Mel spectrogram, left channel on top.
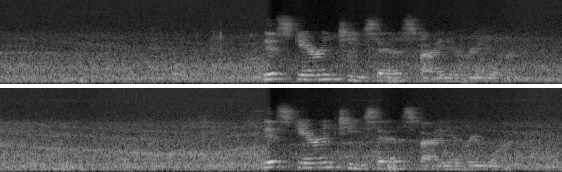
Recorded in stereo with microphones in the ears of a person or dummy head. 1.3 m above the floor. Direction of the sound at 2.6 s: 15° left (ahead or behind).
